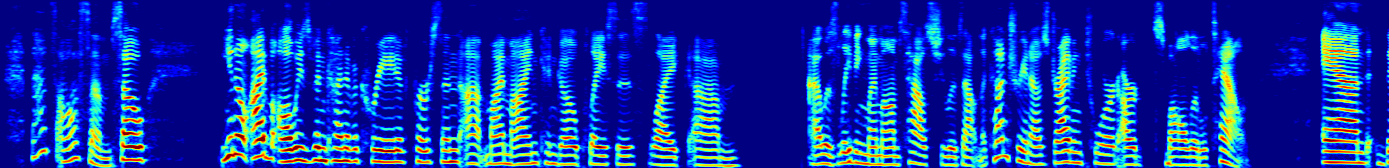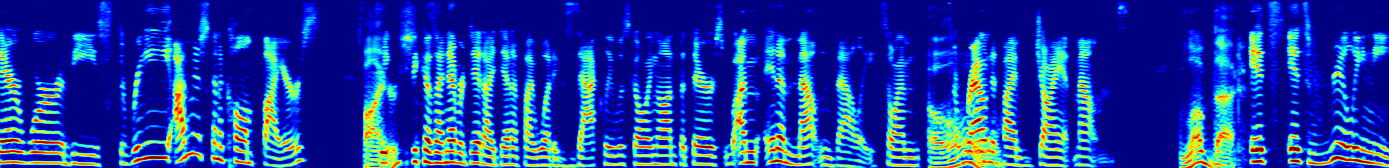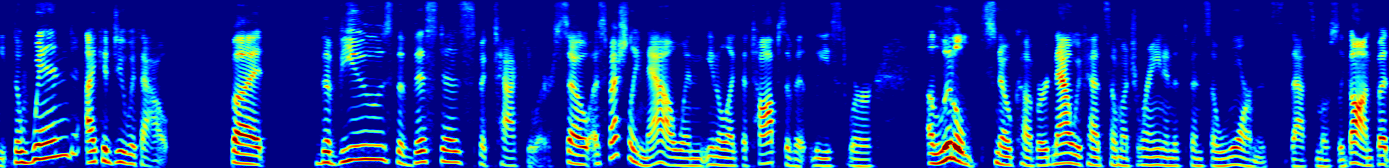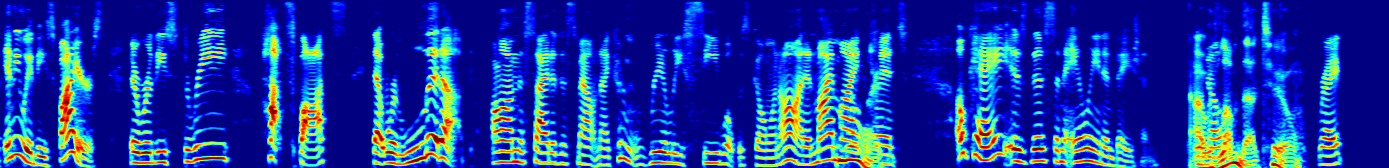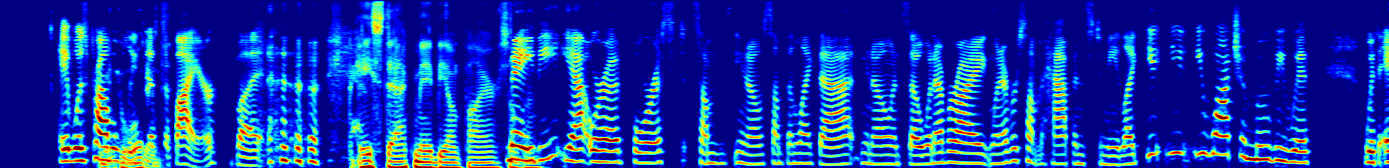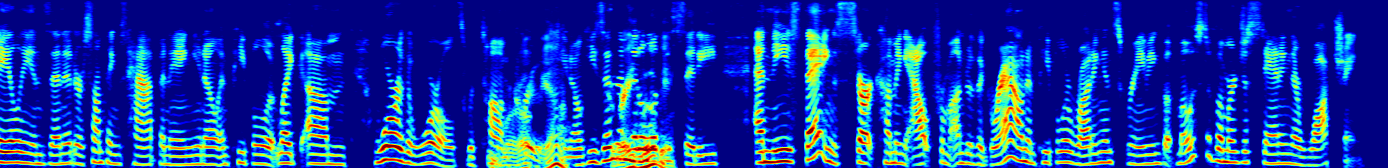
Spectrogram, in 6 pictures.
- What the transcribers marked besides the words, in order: stressed: "exactly"; chuckle
- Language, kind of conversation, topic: English, unstructured, How can you make time for creative play without feeling guilty?
- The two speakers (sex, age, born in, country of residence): female, 45-49, United States, United States; male, 40-44, United States, United States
